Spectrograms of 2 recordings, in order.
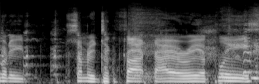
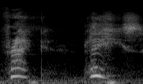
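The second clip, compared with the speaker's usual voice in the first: whispered forties-film style British lady voice; 17 dB quieter than usual. Showing co-hosts the woman's voice planned for the bit, in a British woman's voice. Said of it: "she's always British".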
